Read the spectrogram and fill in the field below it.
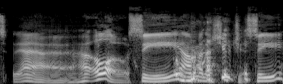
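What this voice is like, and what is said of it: Old 1920s movie gangster accent. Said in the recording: “when you watch movies from the 20s ... where did that accent come from?”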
